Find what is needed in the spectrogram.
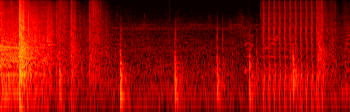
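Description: Gunfire in a film shootout: one loud shot at the start, then several single shots spaced roughly half a second to a second apart, and a rapid burst of automatic fire near the end.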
